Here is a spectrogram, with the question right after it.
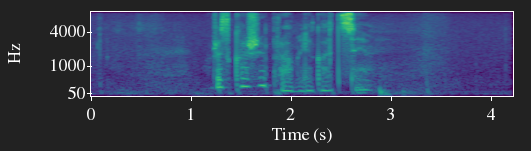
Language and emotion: Russian, sad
